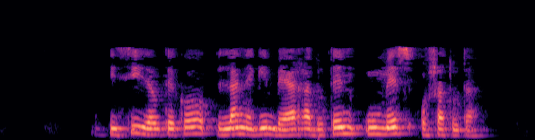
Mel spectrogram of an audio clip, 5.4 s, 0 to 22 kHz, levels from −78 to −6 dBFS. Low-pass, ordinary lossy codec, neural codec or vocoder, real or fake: 5.4 kHz; MP3, 24 kbps; none; real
